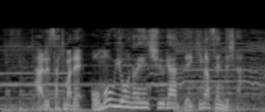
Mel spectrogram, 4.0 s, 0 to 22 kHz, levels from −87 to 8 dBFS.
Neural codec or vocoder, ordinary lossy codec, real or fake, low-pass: none; none; real; none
